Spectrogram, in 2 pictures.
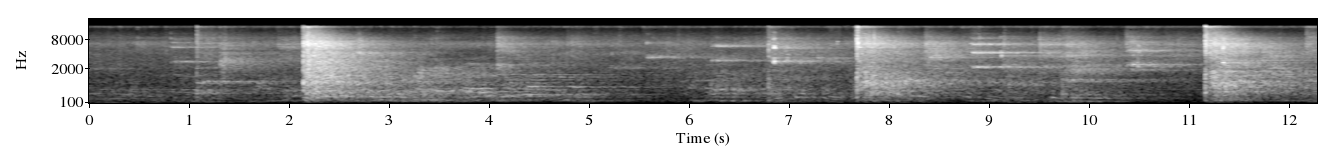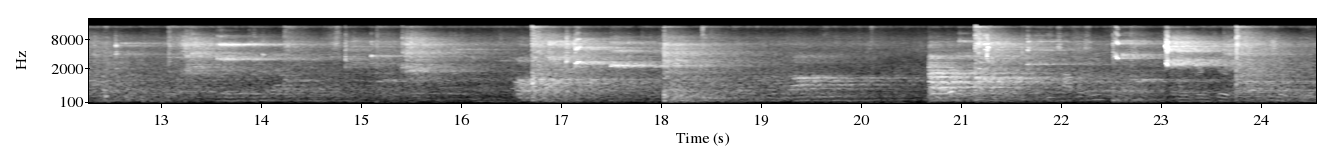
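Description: Doubles badminton play in a large indoor hall: rackets striking the shuttlecock and shoes on the court floor, under spectators' voices. Several sudden loud bursts of sound ring out and fade away over a second or so, each time echoing in the hall.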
